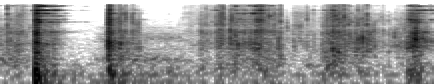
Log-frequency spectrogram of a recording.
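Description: Bag of steel Allen screws handled and set down: the loose screws clink together inside the plastic bag, with two sharp clinks about a quarter and half a second in, then lighter clinking and crinkling.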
